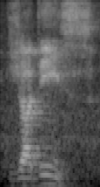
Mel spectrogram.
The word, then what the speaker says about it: Jadis: And for everybody, it's pronounced Jadis, not Jadi, Jadis.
